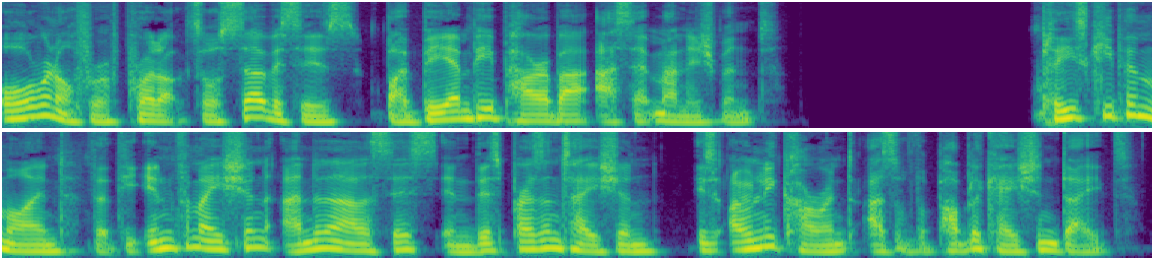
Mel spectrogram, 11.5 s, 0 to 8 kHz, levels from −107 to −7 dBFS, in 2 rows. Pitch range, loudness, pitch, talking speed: 105-145 Hz, -20 LUFS, 120 Hz, 165 wpm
